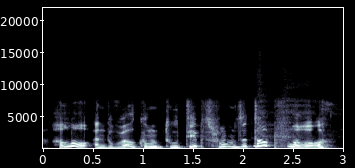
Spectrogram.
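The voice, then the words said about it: German accent imitating another person. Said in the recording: “try a German accent ... my impression of your new podcast co-host”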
